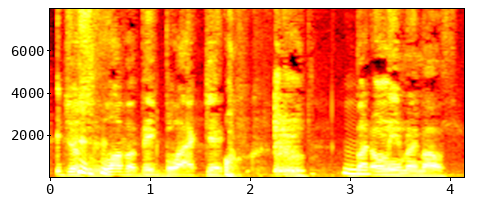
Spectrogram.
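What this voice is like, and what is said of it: Canadian accent. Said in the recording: “his Canadian accent”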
